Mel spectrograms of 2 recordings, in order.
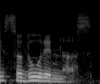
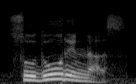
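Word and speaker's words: صدور الناس: Now this Sad, sometimes pronounced unintentionally with Fatha, like Yuwaswisu fi Sadurin Nas. So make sure that this Sad, whenever you teach to others, this Sad with Dhamma. Okay? So it means Sudurin Nas.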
